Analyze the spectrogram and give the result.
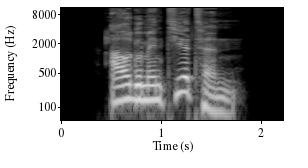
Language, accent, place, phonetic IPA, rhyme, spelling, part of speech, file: German, Germany, Berlin, [aʁɡumɛnˈtiːɐ̯tn̩], -iːɐ̯tn̩, argumentierten, adjective / verb, De-argumentierten.ogg
- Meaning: inflection of argumentieren: 1. first/third-person plural preterite 2. first/third-person plural subjunctive II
